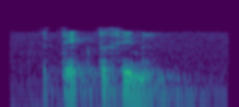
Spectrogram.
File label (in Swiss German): "bedeckter himmel", alsace; meteo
